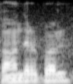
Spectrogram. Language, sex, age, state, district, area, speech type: Kashmiri, male, 45-60, Jammu and Kashmir, Srinagar, urban, spontaneous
